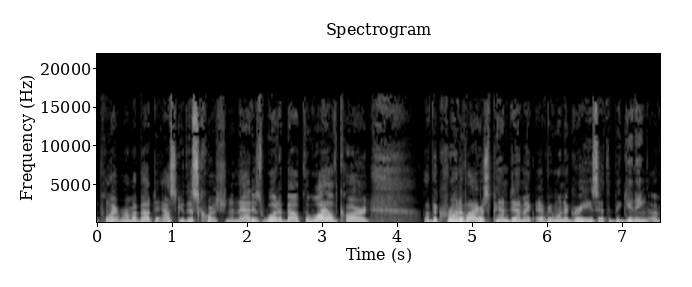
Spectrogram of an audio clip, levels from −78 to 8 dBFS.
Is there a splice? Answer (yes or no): yes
